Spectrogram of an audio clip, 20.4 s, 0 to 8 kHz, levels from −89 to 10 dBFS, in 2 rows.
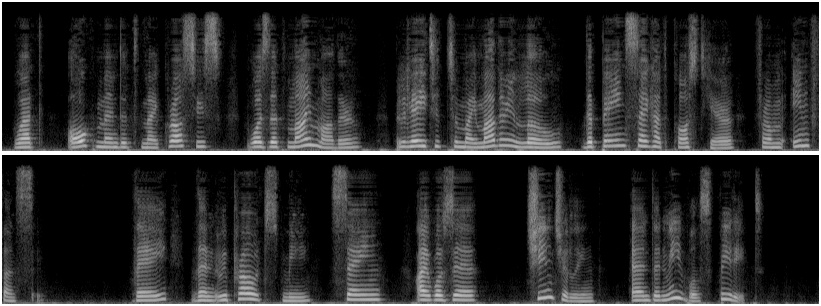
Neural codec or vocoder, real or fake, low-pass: codec, 16 kHz, 1.1 kbps, Voila-Tokenizer; fake; 7.2 kHz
